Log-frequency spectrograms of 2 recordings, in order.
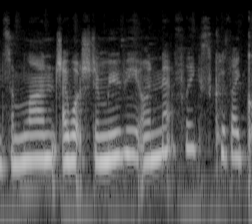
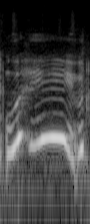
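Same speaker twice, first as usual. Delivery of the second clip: cheering whoop; 9 semitones higher, 5 dB louder than usual. Real, not acted. Home alone, chilling, cheering.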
